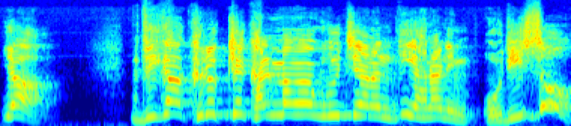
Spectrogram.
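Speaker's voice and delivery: high, mocking, taunting tone. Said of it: "라고 조롱합니다".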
